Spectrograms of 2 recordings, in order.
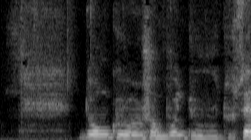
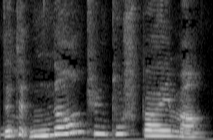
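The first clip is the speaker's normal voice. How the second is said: sharp scolding; 7 semitones higher, 7 dB louder than usual. Real, not acted. Mother warning Emma off the precious item, loud and high. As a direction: stop her hand with a loud, high no.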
